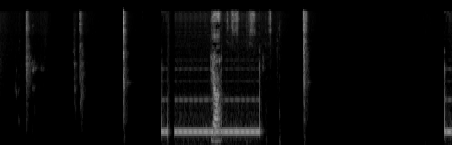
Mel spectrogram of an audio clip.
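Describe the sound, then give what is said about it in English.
An outgoing telephone call ringing: one steady electronic ring tone of about two seconds with a few soft clicks around it, and the start of another ring at the very end. “So I'm going to go ahead and give him a ring here.”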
